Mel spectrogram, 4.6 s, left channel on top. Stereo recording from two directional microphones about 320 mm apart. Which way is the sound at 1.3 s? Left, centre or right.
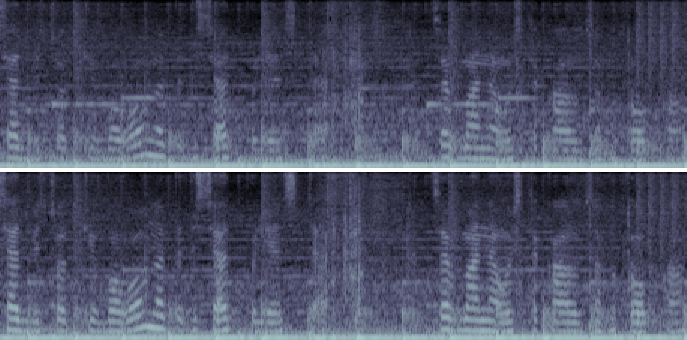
Centre.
